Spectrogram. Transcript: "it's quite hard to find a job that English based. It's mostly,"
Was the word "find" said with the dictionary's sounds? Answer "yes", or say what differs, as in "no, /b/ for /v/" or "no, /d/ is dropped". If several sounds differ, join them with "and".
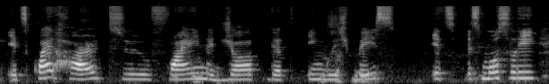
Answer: yes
